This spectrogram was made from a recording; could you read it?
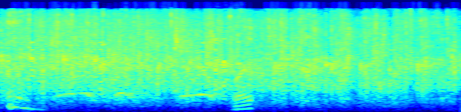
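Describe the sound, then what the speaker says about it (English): An audience of elderly people applauding, a dense, steady wash of clapping that fills the whole stretch, with brief voice-like tones rising over it near the start. "an audience of other old people that are like clapping for this"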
